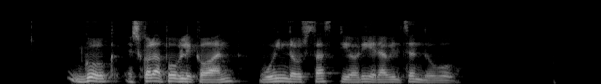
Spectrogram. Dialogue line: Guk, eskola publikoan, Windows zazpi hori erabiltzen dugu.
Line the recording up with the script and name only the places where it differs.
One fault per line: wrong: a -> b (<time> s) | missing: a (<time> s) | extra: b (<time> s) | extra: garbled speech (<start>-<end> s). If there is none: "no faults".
no faults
